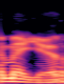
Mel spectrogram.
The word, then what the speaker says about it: Meyer: Ho detto bene Meyer? – Ho detto benissimo, sì.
